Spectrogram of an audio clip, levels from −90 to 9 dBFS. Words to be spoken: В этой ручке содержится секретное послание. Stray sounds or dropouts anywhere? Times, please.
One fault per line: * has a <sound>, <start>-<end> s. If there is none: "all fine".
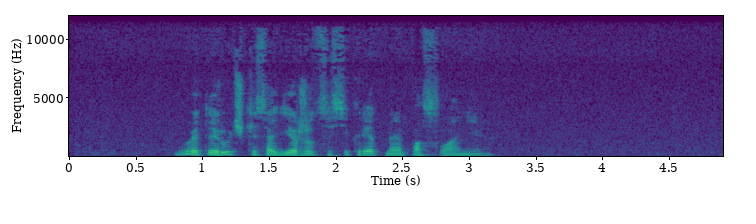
all fine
